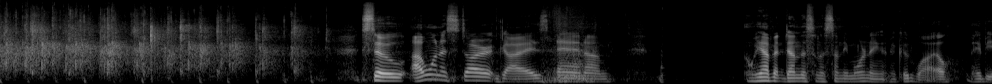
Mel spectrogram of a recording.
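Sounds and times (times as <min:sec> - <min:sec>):
audience applause: 0:00.0 - 0:03.3
speech: 0:03.6 - 0:06.2, 0:07.5 - 0:09.9.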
